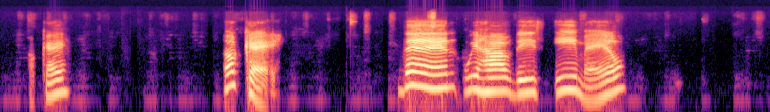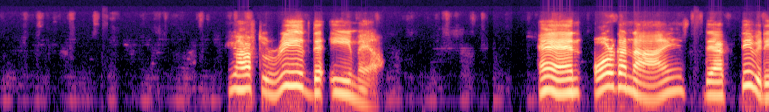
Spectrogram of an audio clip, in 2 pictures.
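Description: A woman speaks clearly through an online call, in short phrases with pauses.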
